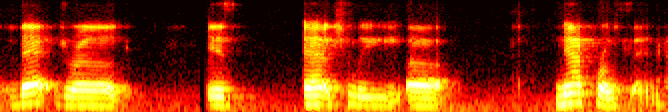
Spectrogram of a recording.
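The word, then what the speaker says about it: Naprosyn: drug is actually uh napro sin which it sounds just the same but the ending is spelled differently uh when nsaids are taken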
